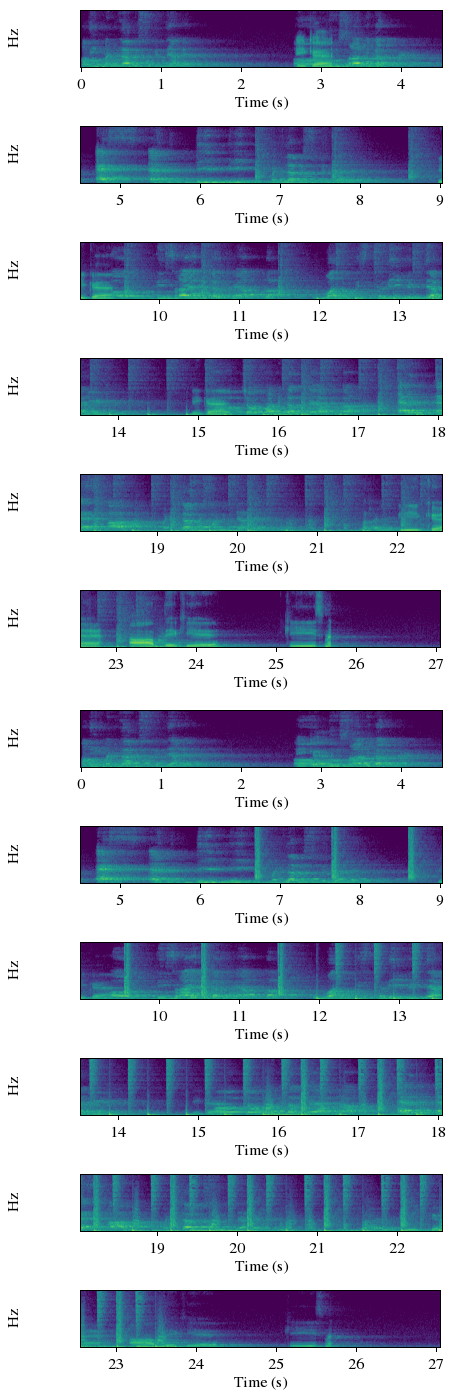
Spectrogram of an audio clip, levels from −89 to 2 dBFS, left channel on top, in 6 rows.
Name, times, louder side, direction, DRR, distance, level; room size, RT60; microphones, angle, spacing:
voice 1, 0.0-1.4 2.6-4.1 4.7-5.0 5.3-8.0 9.3-9.7 9.9-11.5 11.9-13.8 15.2-17.0 17.5-18.7 19.1-20.3 21.5-22.0, equal, 65° left, -4 dB, 3.8 m, -31 dB
voice 2, 2.7-3.2 9.0-9.4 14.9-15.4 22.0-22.8 23.2-24.3 25.2-25.7, left 8 dB, 85° left, 18 dB, 0.3 m, -27 dB
sound 1, 6.7-6.8 7.6-7.7 8.6-8.7 9.6-9.7 10.5-10.6 11.5-11.6 12.0-23.8, right 5 dB, 75° right, 0.5 m, -28 dB
12.0 x 8.6 x 8.8 m, 2.7 s
head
